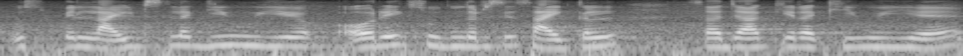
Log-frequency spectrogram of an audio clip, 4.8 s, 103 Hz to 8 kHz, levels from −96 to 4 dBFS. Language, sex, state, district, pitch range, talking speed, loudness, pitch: Hindi, female, Maharashtra, Gondia, 210-235 Hz, 185 wpm, -18 LUFS, 220 Hz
